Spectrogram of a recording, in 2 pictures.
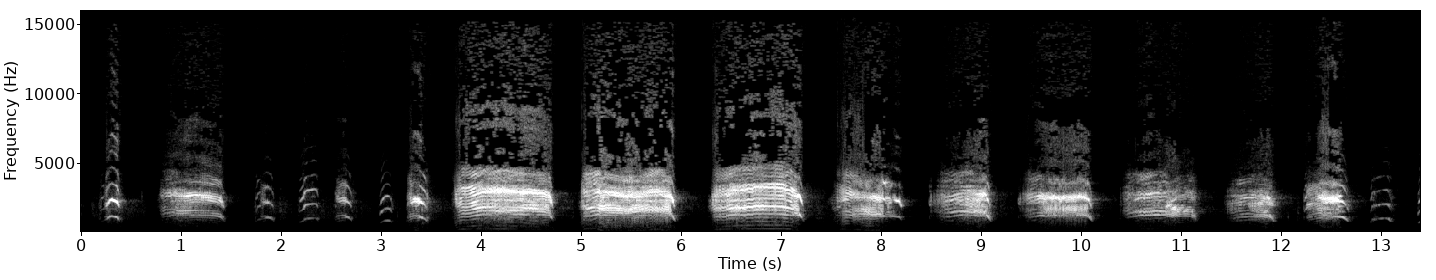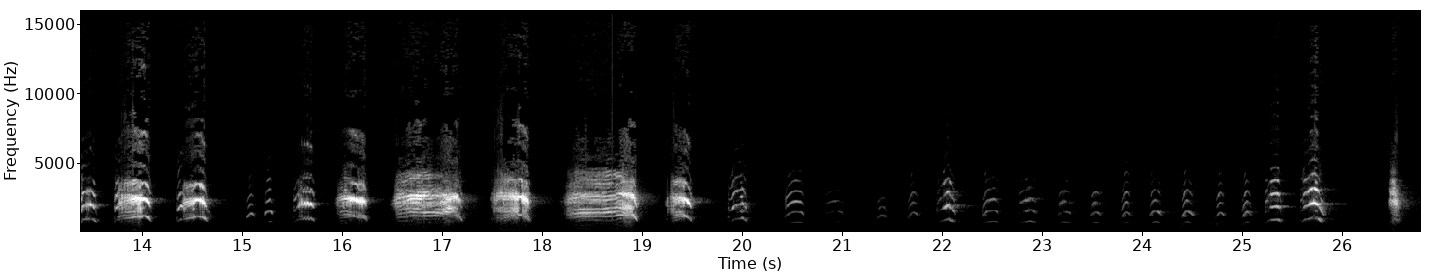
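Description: Monkeys calling: a long string of high-pitched calls, about one a second, loudest a few seconds in, turning to a quicker run of faint short chirps in the last third before a loud call returns near the end.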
